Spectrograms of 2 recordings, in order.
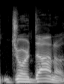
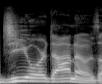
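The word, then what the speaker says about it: Giordano's: an Italian background is jordano it's like a j sound right but here in Chicago everyone's like giordanos I'm like that's weird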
